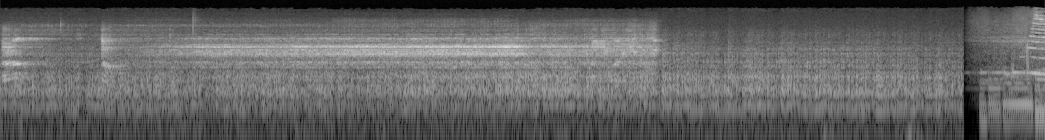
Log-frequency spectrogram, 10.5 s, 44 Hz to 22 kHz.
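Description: Ariane 5 rocket lifting off, its main engine and two solid boosters burning, heard from the launch webcast through a screen's speakers; the noise swells over the first few seconds and then eases. It cuts off suddenly near the end as music starts.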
